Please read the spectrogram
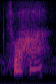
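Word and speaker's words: svāhā: It's spelled S-W, long A-H, long A, swaha. Swaha.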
